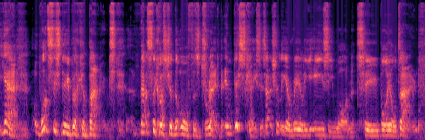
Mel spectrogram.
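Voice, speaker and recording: Over noticeable background noise, a man with a high voice talks at a moderate pace, his pitch swinging very widely. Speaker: author. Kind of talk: casual talk about his book.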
